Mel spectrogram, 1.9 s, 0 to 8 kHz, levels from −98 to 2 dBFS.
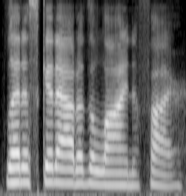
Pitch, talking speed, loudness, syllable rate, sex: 200 Hz, 290 wpm, -15 LUFS, 5.2 syllables/s, female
